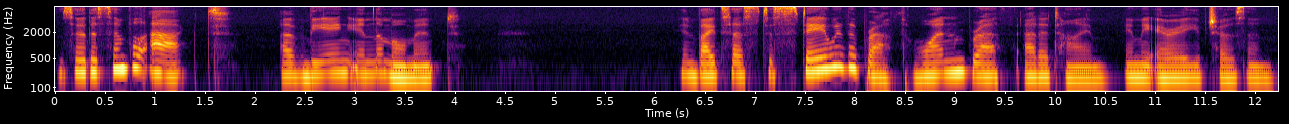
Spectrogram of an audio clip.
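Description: A woman guiding a mindfulness meditation in a soft, gentle way, pausing often between phrases. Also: on the low side. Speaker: meditation teacher.

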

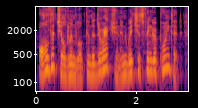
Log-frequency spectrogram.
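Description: A man narrating a children's storybook aloud in an expressive, lively read. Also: on the high side, brisk, breathy edge, no room sound, studio quality.

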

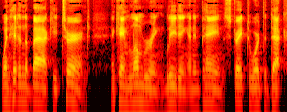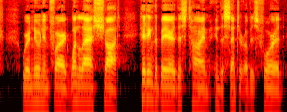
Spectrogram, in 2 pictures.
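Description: A man reading his own short story aloud to an audience at a college event, in a measured, steady storytelling manner. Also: on the low side. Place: college humanities center event.

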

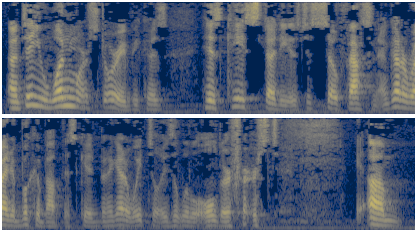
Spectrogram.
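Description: A man's voice: medium pitch, lively intonation, fast, darkish tone, slightly rough, dull audio. A man speaking at a teaching seminar, telling stories and acting out the quotes. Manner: storytelling, acts out quotes. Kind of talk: seminar talk with anecdotes.

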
